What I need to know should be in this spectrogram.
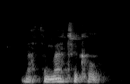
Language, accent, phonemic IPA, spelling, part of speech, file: English, Southern England, /ˌmæθ(.ə)ˈmæt.ɪ.kəl/, mathematical, adjective, LL-Q1860 (eng)-mathematical.wav
- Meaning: 1. Of, or relating to mathematics 2. Extremely precise and accurate, as though having the exactness of a mathematical equation 3. Possible but highly improbable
